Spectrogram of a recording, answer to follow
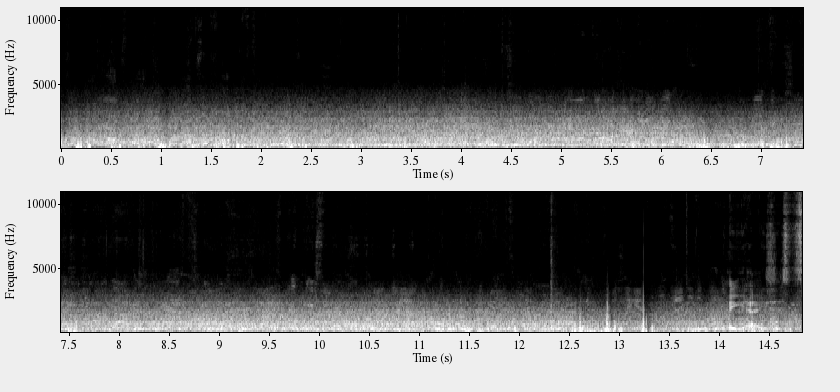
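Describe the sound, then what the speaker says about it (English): Loud, continuous roar of a military jet on afterburner, sustained and broadband throughout at an airbase during an air exercise, with a voice talking faintly beneath it. "Problem with his afterburner there."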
